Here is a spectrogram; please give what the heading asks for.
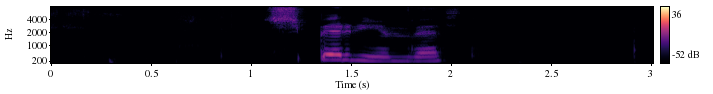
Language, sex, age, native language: Icelandic, female, 10, Icelandic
